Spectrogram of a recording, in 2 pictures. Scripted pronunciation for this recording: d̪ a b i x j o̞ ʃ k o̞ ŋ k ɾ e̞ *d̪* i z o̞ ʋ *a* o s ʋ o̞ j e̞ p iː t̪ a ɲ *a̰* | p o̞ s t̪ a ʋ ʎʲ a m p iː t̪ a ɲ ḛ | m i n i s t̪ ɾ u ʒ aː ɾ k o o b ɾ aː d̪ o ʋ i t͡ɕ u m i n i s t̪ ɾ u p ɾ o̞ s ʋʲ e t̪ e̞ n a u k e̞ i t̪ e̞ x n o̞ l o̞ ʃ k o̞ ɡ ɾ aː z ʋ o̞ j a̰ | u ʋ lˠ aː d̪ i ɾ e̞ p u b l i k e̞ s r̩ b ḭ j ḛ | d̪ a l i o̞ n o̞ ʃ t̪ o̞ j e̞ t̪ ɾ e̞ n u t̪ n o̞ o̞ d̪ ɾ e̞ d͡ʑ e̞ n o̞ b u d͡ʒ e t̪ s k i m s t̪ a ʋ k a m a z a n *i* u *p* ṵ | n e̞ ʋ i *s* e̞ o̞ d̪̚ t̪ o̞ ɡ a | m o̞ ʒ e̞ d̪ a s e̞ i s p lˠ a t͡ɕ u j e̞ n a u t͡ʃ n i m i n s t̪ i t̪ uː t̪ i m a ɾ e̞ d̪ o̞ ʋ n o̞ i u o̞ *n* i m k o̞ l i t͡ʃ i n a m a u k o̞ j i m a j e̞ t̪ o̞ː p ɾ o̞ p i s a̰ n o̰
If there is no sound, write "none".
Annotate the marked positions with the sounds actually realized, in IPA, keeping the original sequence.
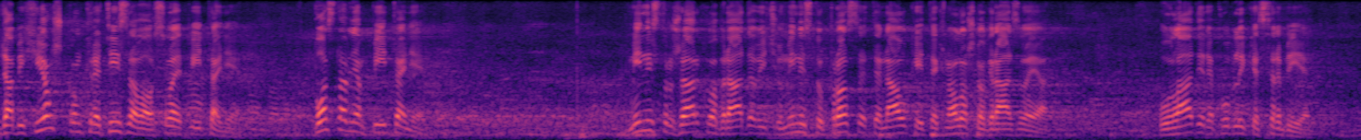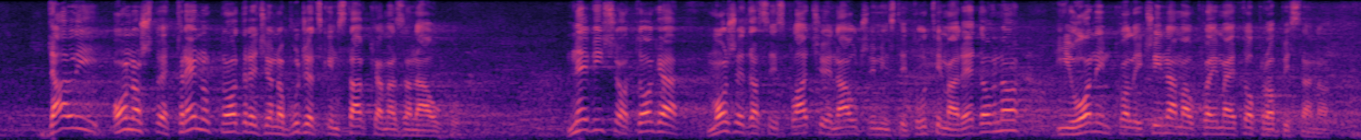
t̪, a, ḛ, a, k, ʃ, n

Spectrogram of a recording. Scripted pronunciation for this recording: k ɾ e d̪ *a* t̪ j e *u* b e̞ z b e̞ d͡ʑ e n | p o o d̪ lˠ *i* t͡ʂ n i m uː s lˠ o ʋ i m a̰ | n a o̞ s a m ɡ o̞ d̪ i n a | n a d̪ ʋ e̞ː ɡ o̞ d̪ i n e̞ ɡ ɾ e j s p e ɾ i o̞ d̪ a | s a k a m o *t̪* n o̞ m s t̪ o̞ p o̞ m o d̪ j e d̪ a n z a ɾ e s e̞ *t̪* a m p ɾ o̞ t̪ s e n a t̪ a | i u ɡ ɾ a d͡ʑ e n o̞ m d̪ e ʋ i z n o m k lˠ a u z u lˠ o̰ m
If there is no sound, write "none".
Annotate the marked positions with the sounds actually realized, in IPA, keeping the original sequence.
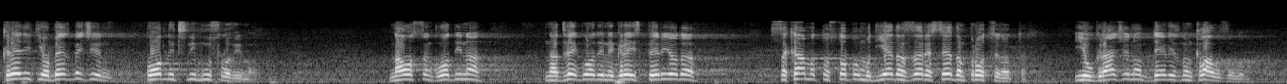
i, o, i, t̪, d̪

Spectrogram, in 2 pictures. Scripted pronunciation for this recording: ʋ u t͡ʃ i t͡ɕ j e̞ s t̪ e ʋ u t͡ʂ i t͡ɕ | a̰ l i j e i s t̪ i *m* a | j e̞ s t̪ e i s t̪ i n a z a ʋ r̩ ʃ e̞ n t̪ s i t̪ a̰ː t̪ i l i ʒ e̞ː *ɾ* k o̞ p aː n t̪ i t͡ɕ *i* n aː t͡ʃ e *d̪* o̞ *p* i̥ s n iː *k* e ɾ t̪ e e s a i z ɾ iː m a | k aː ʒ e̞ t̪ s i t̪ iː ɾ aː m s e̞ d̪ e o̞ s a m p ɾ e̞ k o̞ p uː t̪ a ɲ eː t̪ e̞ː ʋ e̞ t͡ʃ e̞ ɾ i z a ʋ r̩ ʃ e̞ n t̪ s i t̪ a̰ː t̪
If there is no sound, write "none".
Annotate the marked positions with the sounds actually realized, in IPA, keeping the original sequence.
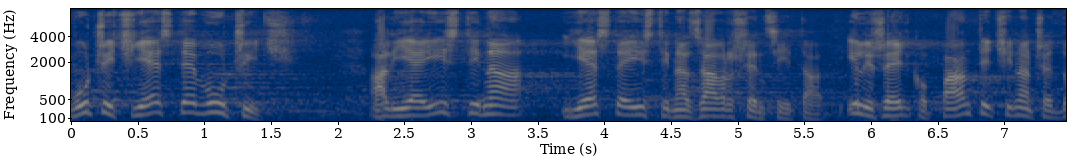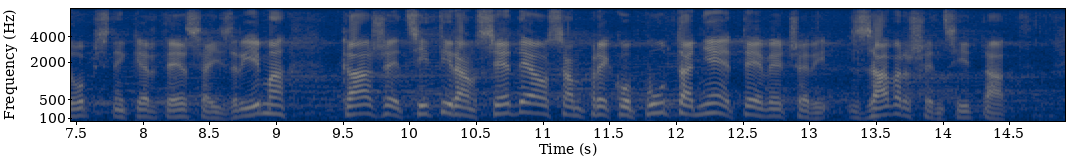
n, ʎ, i, d̪, p, k

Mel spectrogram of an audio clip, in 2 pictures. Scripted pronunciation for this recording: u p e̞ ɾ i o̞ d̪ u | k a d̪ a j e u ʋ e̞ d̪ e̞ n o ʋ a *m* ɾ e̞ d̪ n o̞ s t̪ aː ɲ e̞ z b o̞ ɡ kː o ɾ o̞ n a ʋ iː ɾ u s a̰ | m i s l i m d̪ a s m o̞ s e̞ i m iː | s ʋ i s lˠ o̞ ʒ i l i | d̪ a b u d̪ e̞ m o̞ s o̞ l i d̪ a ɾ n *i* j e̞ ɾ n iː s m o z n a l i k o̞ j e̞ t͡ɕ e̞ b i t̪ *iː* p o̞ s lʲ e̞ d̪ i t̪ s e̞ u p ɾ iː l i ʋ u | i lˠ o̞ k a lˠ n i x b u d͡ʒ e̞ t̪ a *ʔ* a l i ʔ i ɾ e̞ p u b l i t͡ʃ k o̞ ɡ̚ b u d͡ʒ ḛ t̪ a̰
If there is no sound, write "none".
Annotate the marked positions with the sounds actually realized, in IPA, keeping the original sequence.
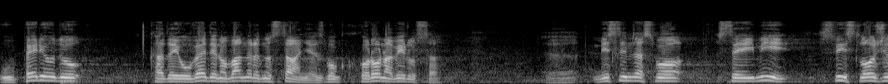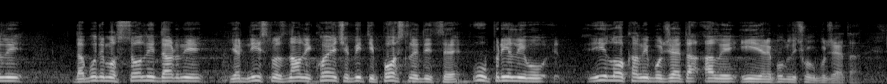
n, i, i, ʔ

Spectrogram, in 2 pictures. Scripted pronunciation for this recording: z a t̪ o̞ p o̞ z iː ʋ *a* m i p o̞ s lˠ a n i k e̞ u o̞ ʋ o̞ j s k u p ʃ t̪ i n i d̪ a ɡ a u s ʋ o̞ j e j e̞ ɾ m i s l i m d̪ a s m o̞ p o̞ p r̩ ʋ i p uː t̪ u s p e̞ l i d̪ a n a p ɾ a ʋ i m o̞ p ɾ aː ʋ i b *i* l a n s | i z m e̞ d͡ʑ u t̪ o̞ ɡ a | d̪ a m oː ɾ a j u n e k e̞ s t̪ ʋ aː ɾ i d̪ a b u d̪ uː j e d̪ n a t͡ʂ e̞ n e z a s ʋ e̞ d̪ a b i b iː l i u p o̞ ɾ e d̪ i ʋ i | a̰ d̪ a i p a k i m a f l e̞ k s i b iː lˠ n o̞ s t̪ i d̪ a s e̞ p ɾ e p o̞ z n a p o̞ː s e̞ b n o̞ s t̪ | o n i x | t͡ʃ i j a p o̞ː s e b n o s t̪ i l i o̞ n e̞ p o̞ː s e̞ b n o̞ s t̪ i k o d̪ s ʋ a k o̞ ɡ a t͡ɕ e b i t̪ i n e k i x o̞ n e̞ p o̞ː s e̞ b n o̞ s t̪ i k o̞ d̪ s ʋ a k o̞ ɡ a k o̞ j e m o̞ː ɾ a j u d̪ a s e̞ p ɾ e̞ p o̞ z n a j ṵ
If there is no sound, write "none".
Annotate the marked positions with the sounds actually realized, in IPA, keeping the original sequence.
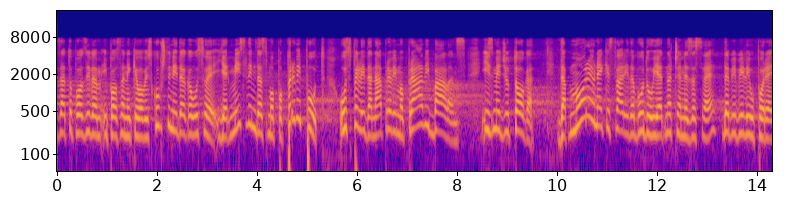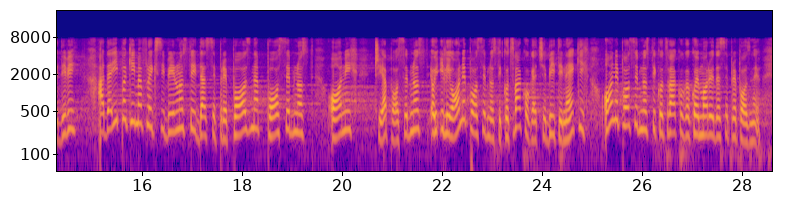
a, a

